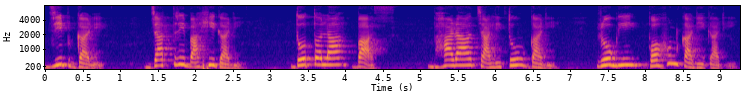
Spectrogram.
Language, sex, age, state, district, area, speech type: Bengali, female, 18-30, West Bengal, Hooghly, urban, spontaneous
